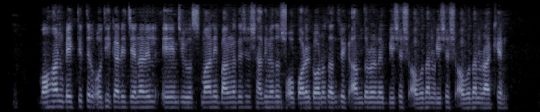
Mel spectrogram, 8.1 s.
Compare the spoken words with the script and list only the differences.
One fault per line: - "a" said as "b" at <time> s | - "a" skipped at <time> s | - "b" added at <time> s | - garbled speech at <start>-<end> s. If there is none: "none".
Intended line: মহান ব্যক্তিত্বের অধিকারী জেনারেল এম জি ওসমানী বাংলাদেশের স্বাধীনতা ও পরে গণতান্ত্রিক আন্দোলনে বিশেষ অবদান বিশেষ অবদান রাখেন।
none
